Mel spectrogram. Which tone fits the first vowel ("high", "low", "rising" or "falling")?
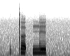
low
